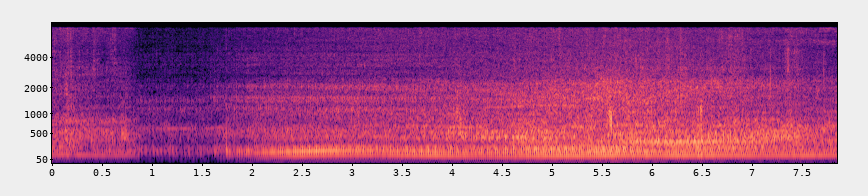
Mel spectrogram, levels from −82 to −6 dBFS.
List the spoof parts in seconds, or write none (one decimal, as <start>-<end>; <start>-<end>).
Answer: none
